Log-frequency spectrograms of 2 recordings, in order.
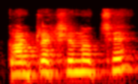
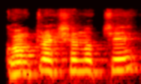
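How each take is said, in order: No difference in how they are said.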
